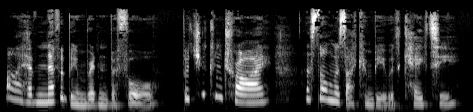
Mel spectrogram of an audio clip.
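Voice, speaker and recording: A woman reads as a giant fat storybook cat, sweet and endearing. The voice is lifted and soft-toned, with a little creak in it. It sounds lonely, earnest and very affectionate. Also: on the high side, sing-song, brisk, dry recording, studio quality, heavily acted. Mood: devoted. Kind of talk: storybook character voice.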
